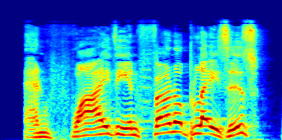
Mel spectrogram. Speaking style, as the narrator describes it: roared the other

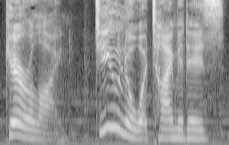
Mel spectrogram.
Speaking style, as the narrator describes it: Menacingly asked the father

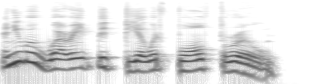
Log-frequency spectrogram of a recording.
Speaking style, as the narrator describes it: exclaimed

